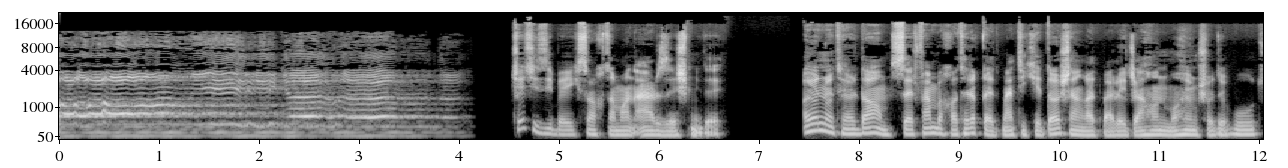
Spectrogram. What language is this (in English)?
Persian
